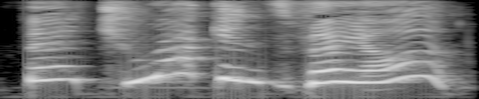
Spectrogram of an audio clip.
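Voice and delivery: very high, loud, slow frightened squeak; terrified. A narrator's reading. Creature terrified of the dragons, high and loud. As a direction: cry it out in terror. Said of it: "said a terrified Sproggle".

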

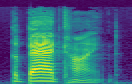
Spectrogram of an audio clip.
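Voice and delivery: loud, slow cheeky snap; defiant retort. Acted. Arya answering Gendry, loud and defiant. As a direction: throw it back at him.

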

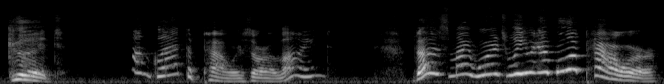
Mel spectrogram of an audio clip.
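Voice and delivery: loud GOOD, then high and ringing; wrathful menace. Acted. Sarasvati warns Brahma before cursing him, wrathful menace. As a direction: build to a high, forceful threat. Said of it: "And angry".

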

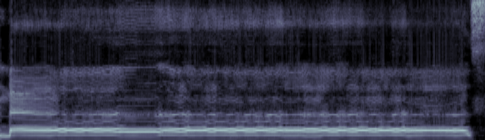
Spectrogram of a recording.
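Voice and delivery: high, very slow melodic chant; Quran recitation. Shown as a demonstration. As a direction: stretch every syllable in recitation. Recites with madd.

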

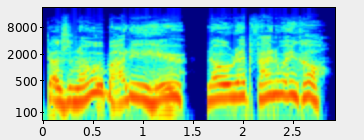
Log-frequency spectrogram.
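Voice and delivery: high-pitched plea in despair; desperate, high-pitched appeal; despairing cry. A narrator's reading. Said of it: "cried out in despair".

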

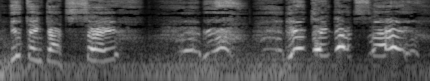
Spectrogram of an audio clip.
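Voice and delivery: slow, high, crying whine imitating him; mock whiny voice. Mimicking the angry driver, whiny and high. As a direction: whimper it like a sore loser. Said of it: "this motherfucker was like".

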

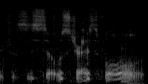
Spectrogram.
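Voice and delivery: breathy whisper to herself; hushed worried whisper; whispered stress. Real, not acted. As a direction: whisper it under pressure. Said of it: "this is stressful".

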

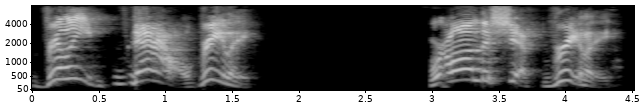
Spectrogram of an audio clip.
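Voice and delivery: high-pitched disbelief, falling on each word; incredulous protest. Acted. Game master as an accomplice on the ship, incredulous protest. Acted villain protests the order.

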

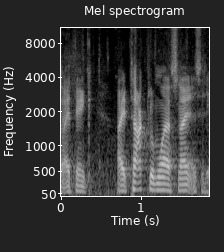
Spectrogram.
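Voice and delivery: usual speaking voice

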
